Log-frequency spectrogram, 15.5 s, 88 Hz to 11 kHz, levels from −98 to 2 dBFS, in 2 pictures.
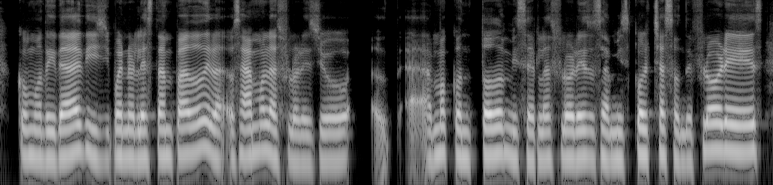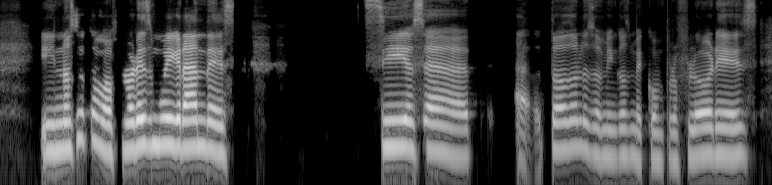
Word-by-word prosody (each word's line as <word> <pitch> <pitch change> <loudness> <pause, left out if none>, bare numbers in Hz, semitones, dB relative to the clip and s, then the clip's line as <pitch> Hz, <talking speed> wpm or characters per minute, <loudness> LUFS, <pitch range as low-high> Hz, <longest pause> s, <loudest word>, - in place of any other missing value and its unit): comodidad 185 +2 +1
y, 180 -4 -6
bueno, 185 0 0
el 180 - -2
estampado 185 +3 0
de 225 - 0
la 180 -2 -1
o 180 - -6
sea, 185 0 0
amo 210 +3 -2
las 190 -6 -1
flores. 160 -3 -7
Yo 170 0 -2 0.3
o - - -10 0.2
a - - -9
amo 195 +2 -3
con 180 -2 -3
todo 190 +1 +3
mi 180 -2 -5
ser 175 0 -5
las 175 -1 -5
flores, 180 0 +1
o - - -9
sea, 180 -2 -2
mis 175 -1 -5
colchas 190 0 0
son 175 -3 -5
de 170 - -7
flores, 215 -1 0 0.5
y 215 +1 0
no 225 +1 +4
son 290 +2 -4
como 230 -7 +4
flores 230 +4 +5
muy 250 0 +6
grandes. 235 -4 +5 1.3
Sí, 240 0 +1
o 230 - +1
sea, 205 -4 -1 0.4
ah, 420 -3 -9 0.2
todos 225 +1 -3
los 225 -3 -8
domingos 190 0 -9
me 170 -3 -10
compro 170 -1 -11
flores, 195 +1 -2
190 Hz, 180 wpm, -23 LUFS, 180-220 Hz, 1.3 s, muy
